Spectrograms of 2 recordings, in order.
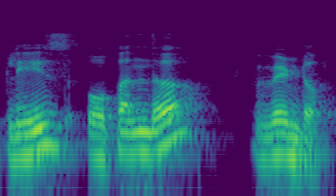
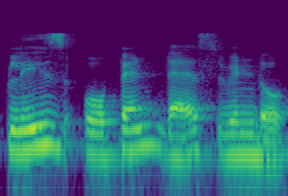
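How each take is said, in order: First: "Please open the window" with a rise on "the"; slow, give the answer and lift "the"; teacher filling the blank; slow answer read. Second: "Please open dash window" read slowly; teacher dictating the blank. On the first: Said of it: "here will be". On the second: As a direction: read the exercise line with the gap spoken as "dash". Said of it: "understand what will be here". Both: Shown as a demonstration.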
